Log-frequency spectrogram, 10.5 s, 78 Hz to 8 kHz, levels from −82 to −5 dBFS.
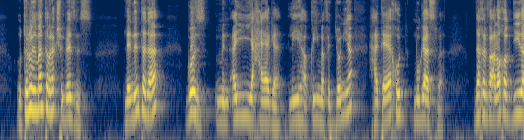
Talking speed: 135 wpm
